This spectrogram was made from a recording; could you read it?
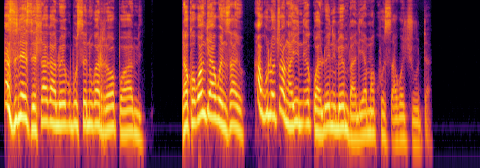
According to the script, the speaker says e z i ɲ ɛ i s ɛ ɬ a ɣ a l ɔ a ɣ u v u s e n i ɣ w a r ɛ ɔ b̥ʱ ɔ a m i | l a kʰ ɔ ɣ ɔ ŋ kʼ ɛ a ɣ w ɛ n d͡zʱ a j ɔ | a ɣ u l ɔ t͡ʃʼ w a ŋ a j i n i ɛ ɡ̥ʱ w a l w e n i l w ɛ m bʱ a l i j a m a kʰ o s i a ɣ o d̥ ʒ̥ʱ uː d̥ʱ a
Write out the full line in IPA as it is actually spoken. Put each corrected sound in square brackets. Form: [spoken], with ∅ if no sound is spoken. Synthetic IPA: e z i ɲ ɛ i [z] ɛ ɬ a ɣ a l ɔ [e] ɣ u [β] u s e n i ɣ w a r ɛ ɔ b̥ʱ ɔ a m i | l a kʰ ɔ ɣ ɔ ŋ kʼ ɛ a ɣ w ɛ n d͡zʱ a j ɔ | a ɣ u l ɔ t͡ʃʼ w a ŋ a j i n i ɛ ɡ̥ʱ w a l w e n i l w ɛ m bʱ a l i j a m a kʰ o s i a ɣ o d̥ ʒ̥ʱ uː d̥ʱ a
